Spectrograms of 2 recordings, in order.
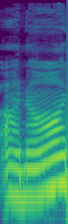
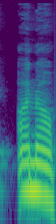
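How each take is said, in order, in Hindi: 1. आखिरी स्वर लंबा खींचा जाता है। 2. आखिरी स्वर छोटा रखा जाता है। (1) "अना नहीं पढ़ना" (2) "बल्कि अना पढ़ना है"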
